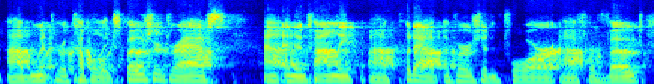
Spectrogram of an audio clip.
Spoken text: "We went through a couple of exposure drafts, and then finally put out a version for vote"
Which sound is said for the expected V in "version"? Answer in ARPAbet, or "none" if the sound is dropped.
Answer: V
